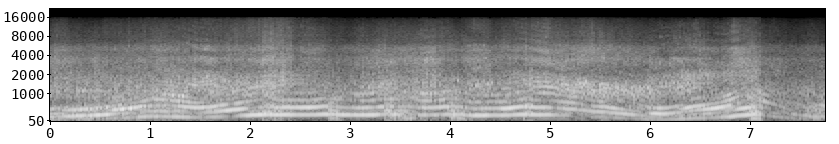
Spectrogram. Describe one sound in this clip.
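Tyres screech and squeal on tarmac.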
